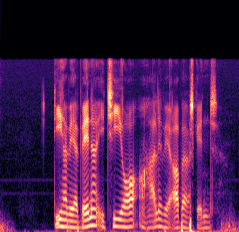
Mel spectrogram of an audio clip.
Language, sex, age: Danish, male, 44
